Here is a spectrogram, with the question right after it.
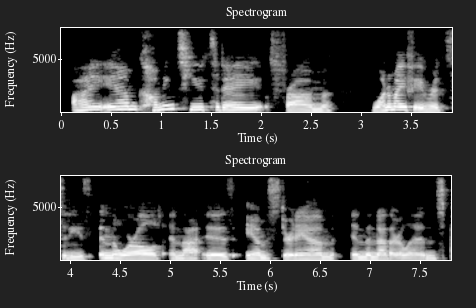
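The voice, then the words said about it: Sick, ill-sounding voice. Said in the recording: “as you might be able to hear in my voice, I'm a bit sick today, and I've actually been sick for 18 days”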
